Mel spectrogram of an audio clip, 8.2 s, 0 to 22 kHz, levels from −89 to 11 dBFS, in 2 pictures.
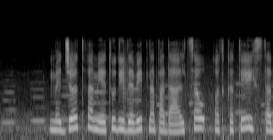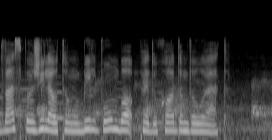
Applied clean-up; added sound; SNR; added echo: none; Wind instrument, woodwind instrument + Subway, metro, underground; 16 dB; none.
